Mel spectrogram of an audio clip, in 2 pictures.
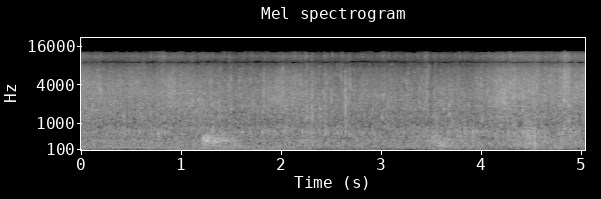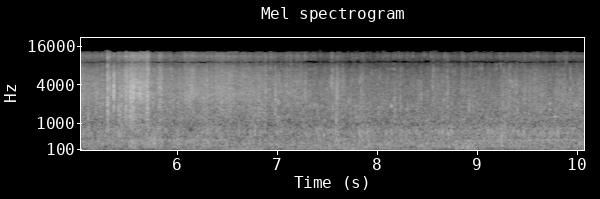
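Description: Dry corn stalks and leaves rustling and crackling as they are pushed aside and handled, louder for a moment about five and a half seconds in.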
